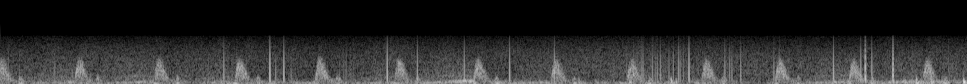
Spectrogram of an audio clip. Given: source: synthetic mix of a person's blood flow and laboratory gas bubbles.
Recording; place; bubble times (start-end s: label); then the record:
Doppler ultrasound of blood flow; subclavian vein
no bubbles
From the record:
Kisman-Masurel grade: 000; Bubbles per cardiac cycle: 0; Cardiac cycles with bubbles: 0%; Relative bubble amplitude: no bubbles discernible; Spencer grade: 0 (complete lack of bubble signals)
